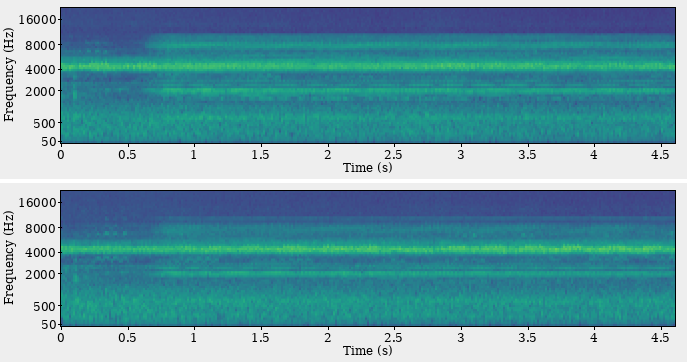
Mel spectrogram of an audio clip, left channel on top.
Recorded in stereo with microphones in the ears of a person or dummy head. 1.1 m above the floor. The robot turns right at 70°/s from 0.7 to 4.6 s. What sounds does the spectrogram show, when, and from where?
0.0 s an insect: 85° left, 3 m; by 4.6 s 5° right, 3 m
